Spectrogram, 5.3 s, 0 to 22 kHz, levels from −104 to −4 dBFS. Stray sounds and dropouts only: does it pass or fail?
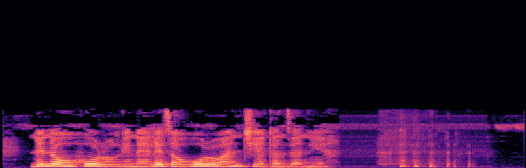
fail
